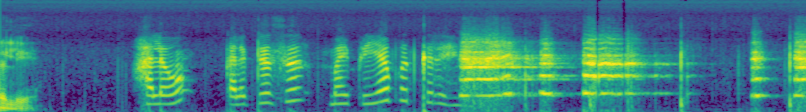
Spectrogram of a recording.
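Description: A young man talks into a telephone with animation.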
